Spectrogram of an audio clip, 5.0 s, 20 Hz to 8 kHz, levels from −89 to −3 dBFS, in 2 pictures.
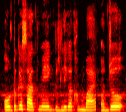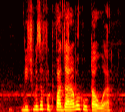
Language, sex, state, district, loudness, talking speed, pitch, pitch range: Hindi, male, Bihar, Sitamarhi, -28 LUFS, 250 wpm, 225 Hz, 210-235 Hz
